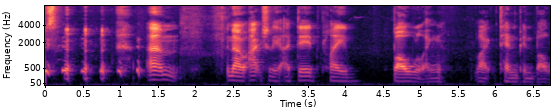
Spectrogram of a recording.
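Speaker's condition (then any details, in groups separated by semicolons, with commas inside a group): No condition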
